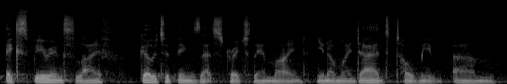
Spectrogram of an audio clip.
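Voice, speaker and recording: A man's voice: low voice, level tone, a little slow, dark tone, slight background noise. A man hosting a podcast, speaking in an encouraging, motivational way and often agreeing with short "yeah"s. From United Kingdom. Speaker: podcast host. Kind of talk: casual interview talk.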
